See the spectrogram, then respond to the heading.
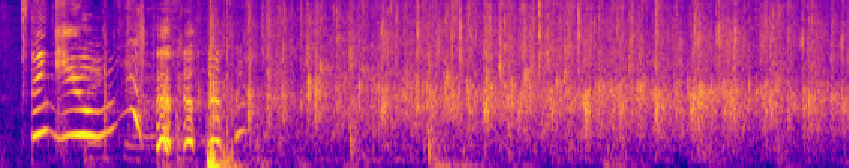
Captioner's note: applause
